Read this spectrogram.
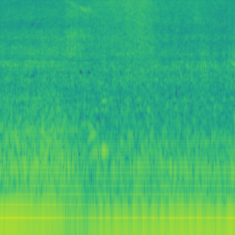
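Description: Muddy water and debris spray out with a rushing blast.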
